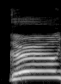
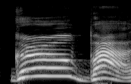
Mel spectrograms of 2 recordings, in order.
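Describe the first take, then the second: First: Loud exasperated call. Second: Loud dismissal. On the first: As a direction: call her out loud and high. Scolding Queen directly. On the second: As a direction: wave her off with a loud cry. Dismissive outburst at Queen. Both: Real, not acted.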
